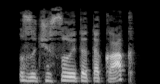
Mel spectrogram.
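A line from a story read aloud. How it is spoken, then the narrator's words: Businesslike question. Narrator (Russian): деловито спросил Саша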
